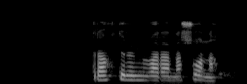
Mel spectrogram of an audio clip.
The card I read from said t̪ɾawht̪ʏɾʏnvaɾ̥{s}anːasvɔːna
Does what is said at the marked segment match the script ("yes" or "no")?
no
